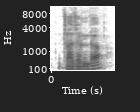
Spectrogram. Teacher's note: तो जो इसका ऑप्शन हो जाएगा ऑप्शन नंबर सी, जो झा है, झा झंडा, वह तालव्य महाप्राण घोष वर्ण का उदाहरण है।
